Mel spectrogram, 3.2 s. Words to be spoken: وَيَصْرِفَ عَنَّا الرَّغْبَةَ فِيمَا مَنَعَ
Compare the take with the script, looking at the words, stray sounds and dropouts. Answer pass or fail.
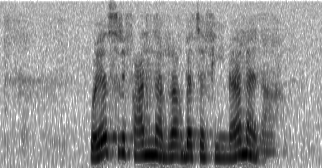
pass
